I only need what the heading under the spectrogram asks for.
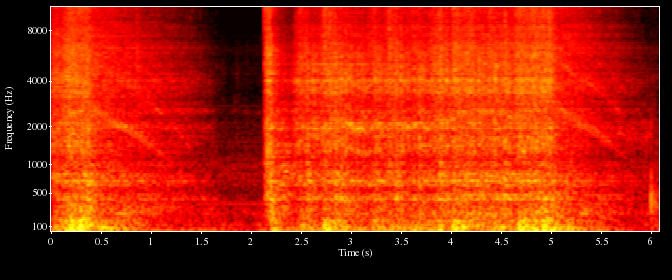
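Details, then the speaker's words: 1968 Camaro, 327 V8 with 4-speed, freshly fitted Holley carb with idle not yet set: uneven cranking with weak catches that die away; mechanical pump not filling the bowls, front bowl empty, so fuel starvation stops it firing. "See if I have anything in the bowl there. There's nothing in the front bowl. Might not even have No, there's not gas going in. That's why it's not firing up."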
